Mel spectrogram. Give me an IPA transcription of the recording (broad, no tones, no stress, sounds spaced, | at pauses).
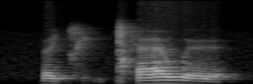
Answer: ə t͡ɕ ɘ ɖ ǀʰ æ w ɘ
